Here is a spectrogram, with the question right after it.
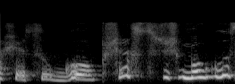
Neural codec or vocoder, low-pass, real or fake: none; 7.2 kHz; real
